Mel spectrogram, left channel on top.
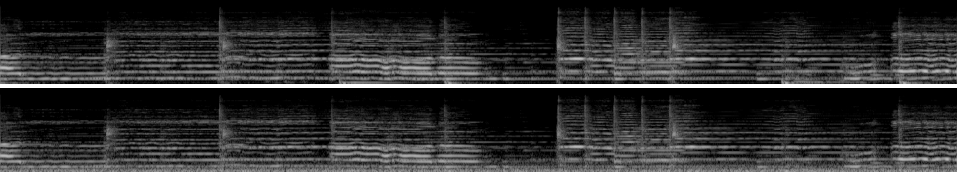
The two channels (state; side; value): noise; right; rumble, 6 dB below the sound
